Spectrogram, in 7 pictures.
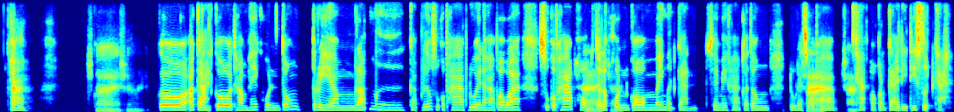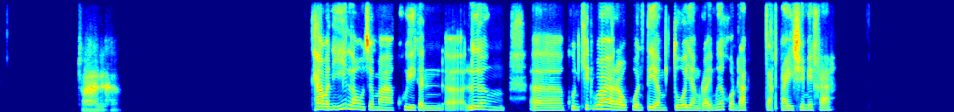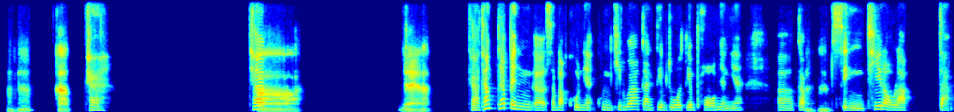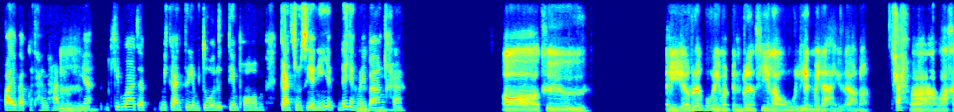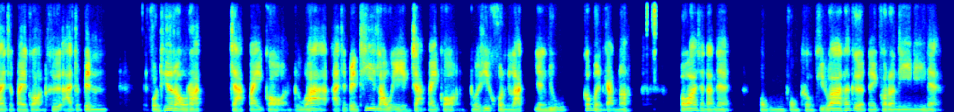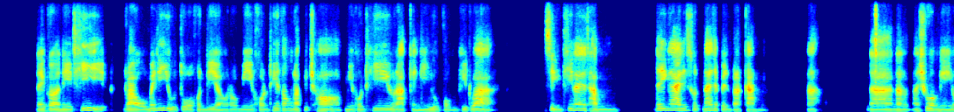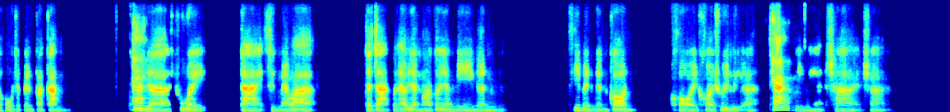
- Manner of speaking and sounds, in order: tapping
- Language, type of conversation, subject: Thai, unstructured, เราควรเตรียมตัวอย่างไรเมื่อคนที่เรารักจากไป?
